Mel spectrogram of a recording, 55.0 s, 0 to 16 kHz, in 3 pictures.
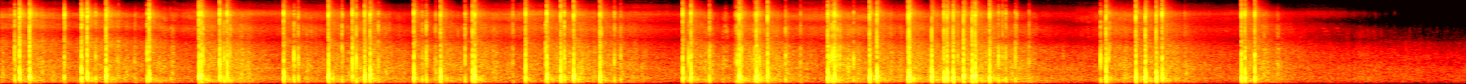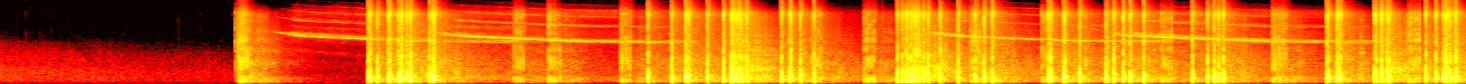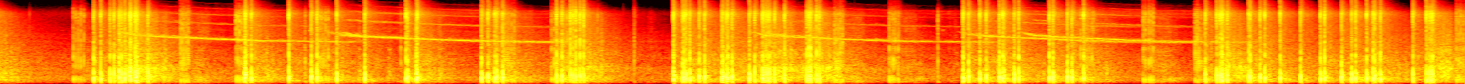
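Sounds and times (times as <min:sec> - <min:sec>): firework bangs and crackling: 0:00.0 - 0:19.1, 0:21.2 - 0:54.9
firework whistles sliding down: 0:21.3 - 0:27.6, 0:29.1 - 0:36.6, 0:38.0 - 0:44.0, 0:46.0 - 0:52.2.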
